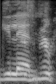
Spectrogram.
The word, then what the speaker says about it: Ghislaine: Let me just establish for you two men, her name is Ghislaine. It's actually pronounced Ghislaine.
